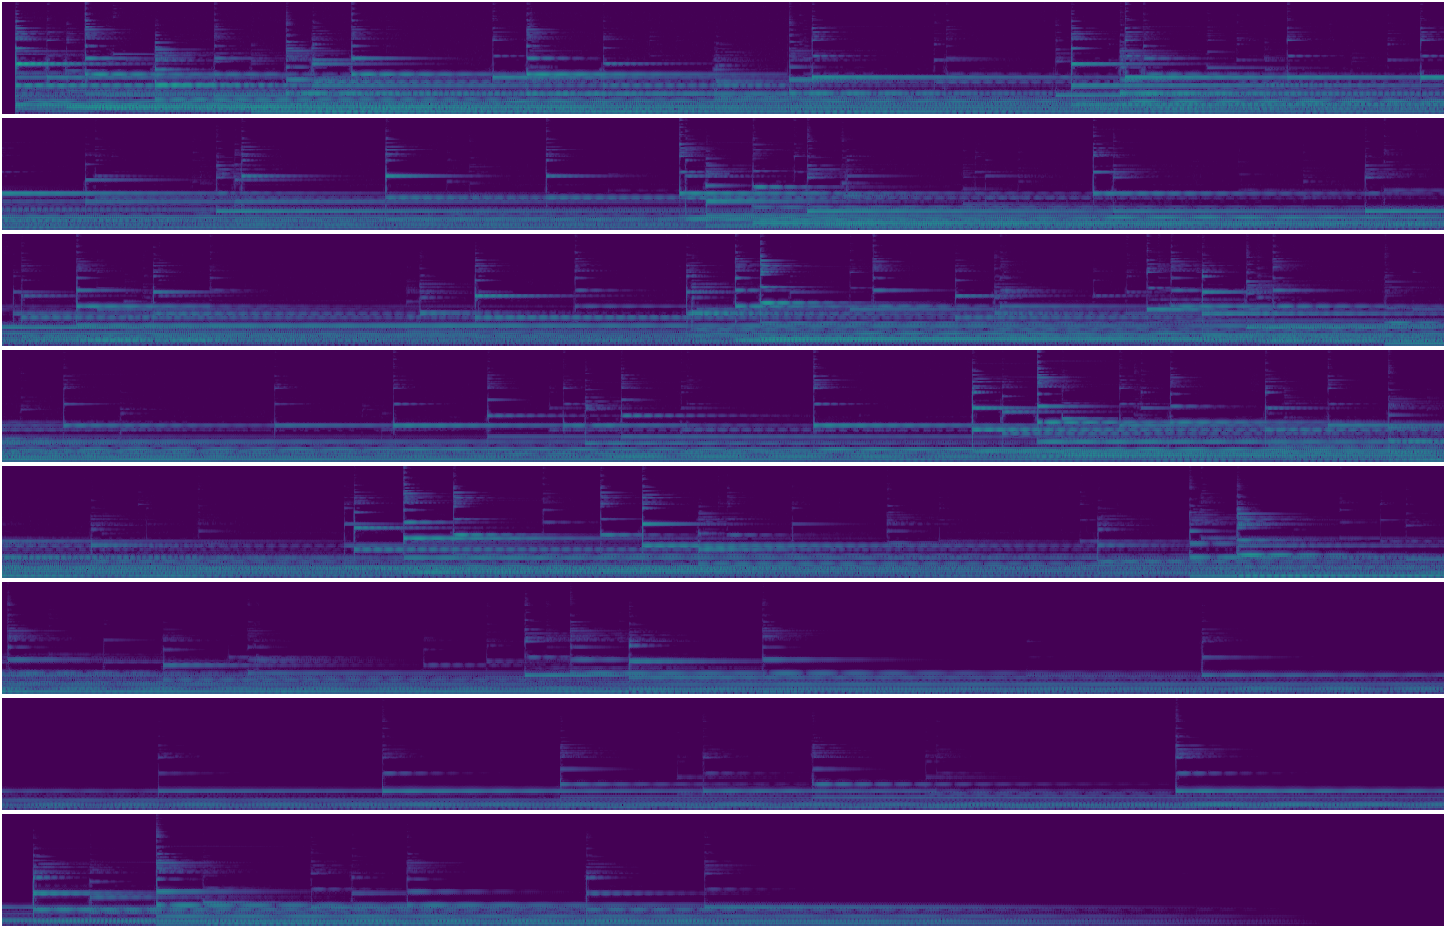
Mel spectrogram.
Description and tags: metal windchimes, beginning with a dense texture and gradually becoming more sparse, processed in Kontakt and edited in BIAS Peak
bell, chime, metallic, resonant, soundscape, windchime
